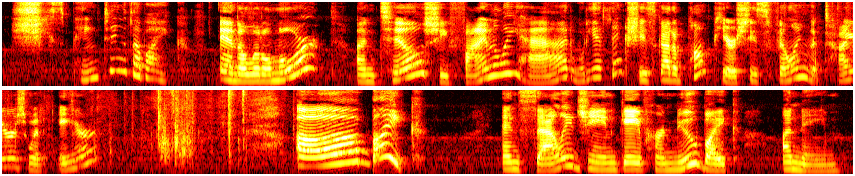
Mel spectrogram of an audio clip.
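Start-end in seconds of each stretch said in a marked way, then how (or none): 0.1-1.9 breathy secret aside; hushed excited aside; whisper. Real, not acted. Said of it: "whispered aside to listeners". 11.5-12.8 loud, high cry of joy; big excited reveal; triumphant reveal. Acted.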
